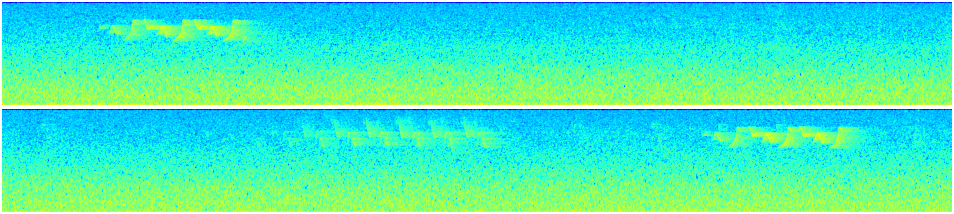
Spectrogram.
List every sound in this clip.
Common Yellowthroat, Ovenbird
